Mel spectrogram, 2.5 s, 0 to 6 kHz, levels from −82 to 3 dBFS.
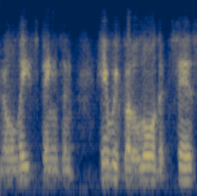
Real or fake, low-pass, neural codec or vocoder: fake; 5.4 kHz; vocoder, 24 kHz, 100 mel bands, Vocos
